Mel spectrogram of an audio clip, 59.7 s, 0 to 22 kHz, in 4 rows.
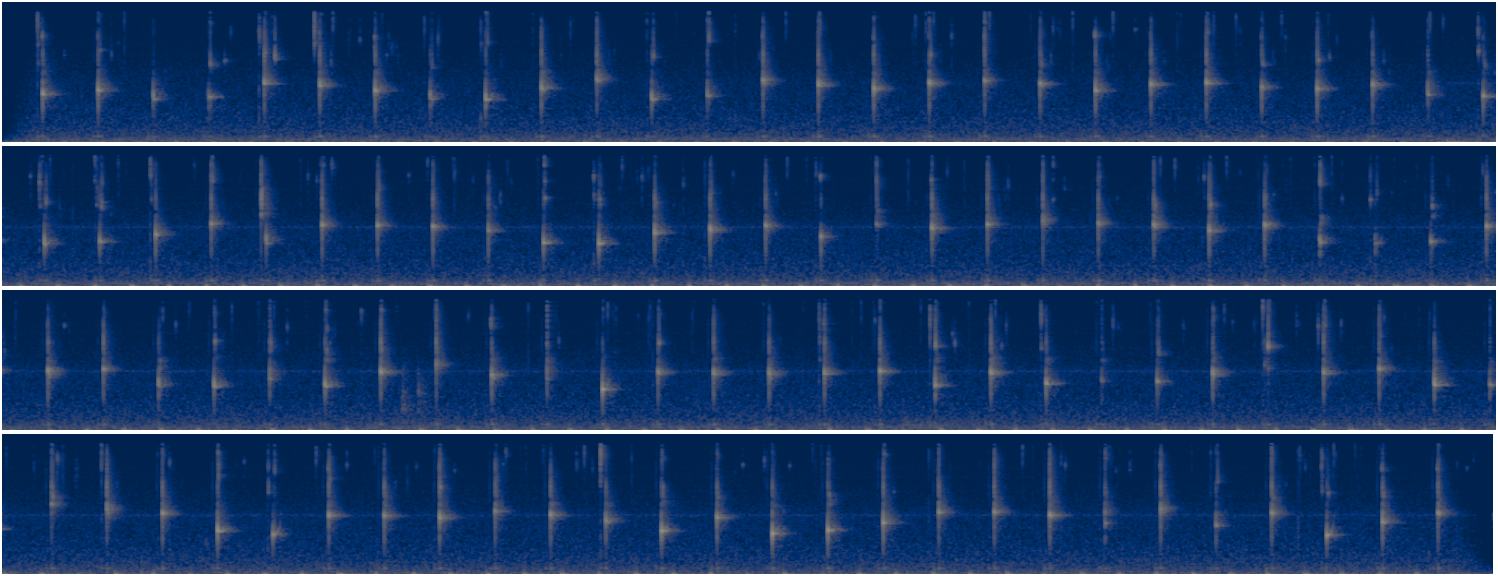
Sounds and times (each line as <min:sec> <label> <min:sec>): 0:00.2 fast dripping in a sink 0:59.7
